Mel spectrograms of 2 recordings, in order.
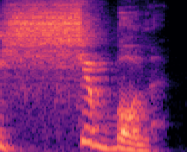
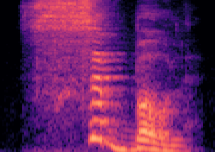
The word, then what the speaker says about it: Shibboleth: look at this now they could not say Shibboleth instead they said Sybil believe it or not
